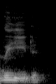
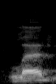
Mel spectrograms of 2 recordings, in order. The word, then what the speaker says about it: Lead: Deadwood then you got lead I thought when I first saw it I thought it would be pronounced lead like you know gold zinc lead now it's called lead so you got lead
